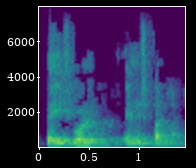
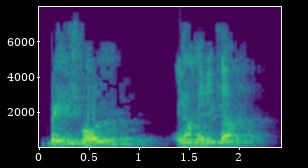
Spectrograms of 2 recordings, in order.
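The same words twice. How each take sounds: First: Béisbol stressed on the first syllable, BÉIS; béisbol, acento en la primera; Spanish stress. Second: Béisbol stressed on the last syllable, bol; béisbol, acento en la última; American stress. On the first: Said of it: "En España hay que ponerle tilde". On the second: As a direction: say béisbol as beisBOL. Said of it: "En América no se le pone tilde". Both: Shown as a demonstration.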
